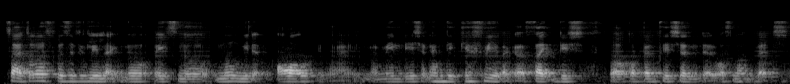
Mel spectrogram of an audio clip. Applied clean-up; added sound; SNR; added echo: neural separator model SepFormer DNS4.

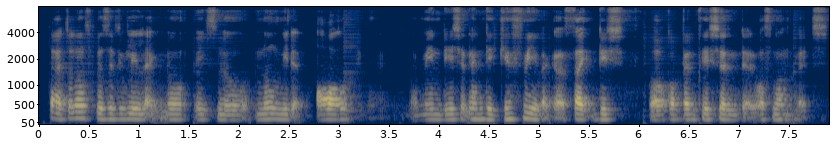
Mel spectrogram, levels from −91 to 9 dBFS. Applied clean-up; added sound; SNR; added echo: neural mask model DeepFilterNet 3.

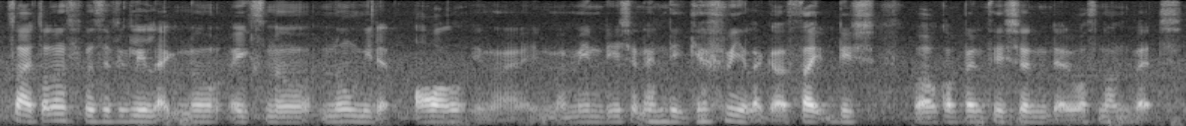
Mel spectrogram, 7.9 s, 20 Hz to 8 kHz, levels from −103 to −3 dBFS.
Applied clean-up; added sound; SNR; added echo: none; none; none; none.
